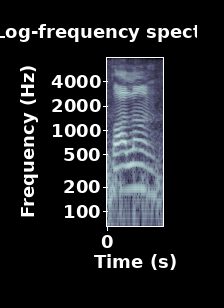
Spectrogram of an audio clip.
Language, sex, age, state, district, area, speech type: Maithili, male, 45-60, Bihar, Saharsa, urban, read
